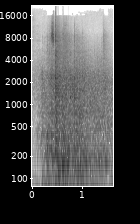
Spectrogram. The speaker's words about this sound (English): Wowza. That was a beautifully timed clap of thunder.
